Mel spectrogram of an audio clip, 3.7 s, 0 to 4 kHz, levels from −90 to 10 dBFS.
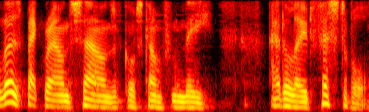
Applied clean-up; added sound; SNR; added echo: neural mask model DeepFilterNet 3.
